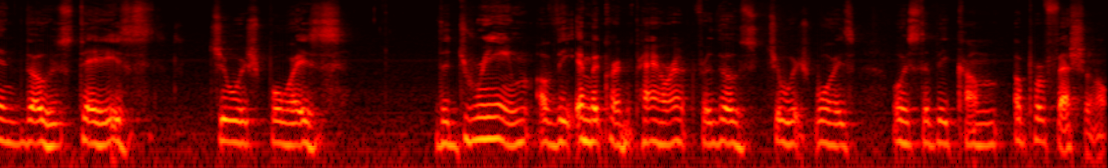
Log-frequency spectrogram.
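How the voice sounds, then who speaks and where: A woman's very deep, low, dark and mellow voice, monotone and flat, at a very slow pace. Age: 80s+. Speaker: interviewee telling life story. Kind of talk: oral history interview. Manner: halting.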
